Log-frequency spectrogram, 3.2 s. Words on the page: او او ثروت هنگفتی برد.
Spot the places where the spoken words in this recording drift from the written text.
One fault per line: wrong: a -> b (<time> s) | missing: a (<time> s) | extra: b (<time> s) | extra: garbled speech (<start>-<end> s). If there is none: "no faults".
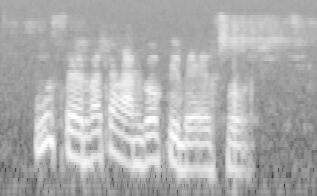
missing: او (0.5 s)
extra: به ارث (1.8 s)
